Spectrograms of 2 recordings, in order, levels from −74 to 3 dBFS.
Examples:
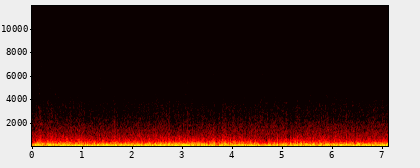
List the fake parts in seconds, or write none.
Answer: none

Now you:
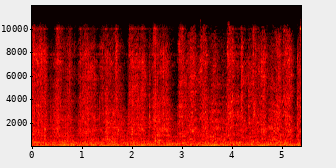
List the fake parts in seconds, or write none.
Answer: 0.0-3.1 (codec, SNAC); 4.0-4.5

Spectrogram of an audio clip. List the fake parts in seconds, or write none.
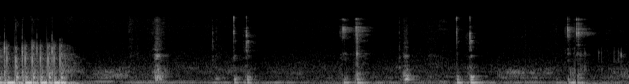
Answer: none

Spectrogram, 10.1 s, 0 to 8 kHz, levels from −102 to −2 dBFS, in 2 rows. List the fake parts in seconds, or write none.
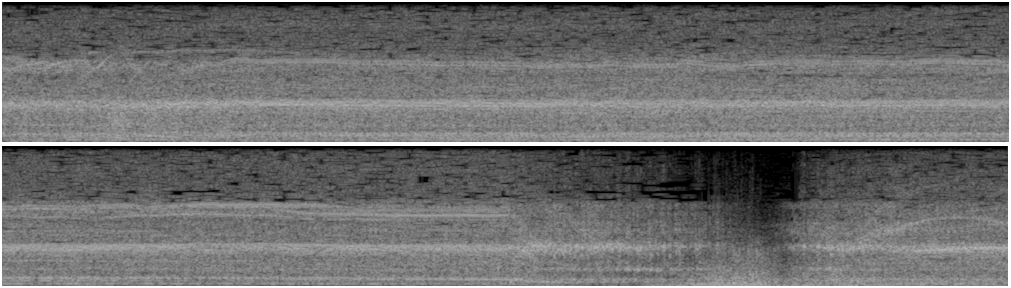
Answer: none

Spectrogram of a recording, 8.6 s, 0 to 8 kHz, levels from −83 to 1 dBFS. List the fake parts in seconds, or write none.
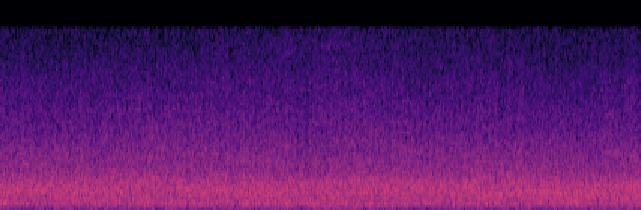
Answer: none

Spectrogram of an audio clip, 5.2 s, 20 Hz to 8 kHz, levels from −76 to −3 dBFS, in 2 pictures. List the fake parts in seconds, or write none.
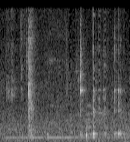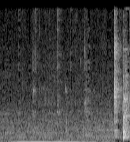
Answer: none

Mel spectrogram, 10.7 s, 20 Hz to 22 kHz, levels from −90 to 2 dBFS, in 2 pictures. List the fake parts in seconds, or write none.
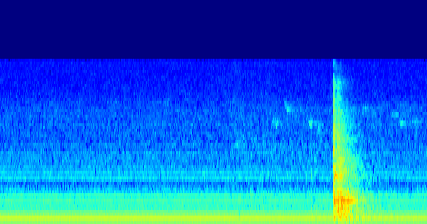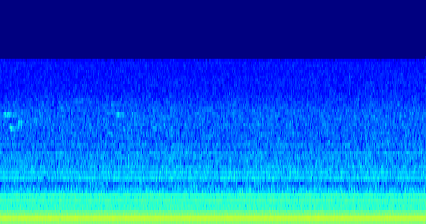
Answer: none

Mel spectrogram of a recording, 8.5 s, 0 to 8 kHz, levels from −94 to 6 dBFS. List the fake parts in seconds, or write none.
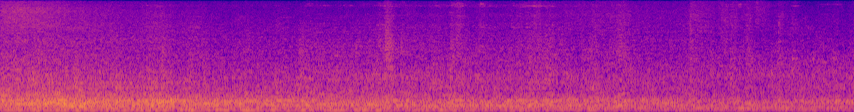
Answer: none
